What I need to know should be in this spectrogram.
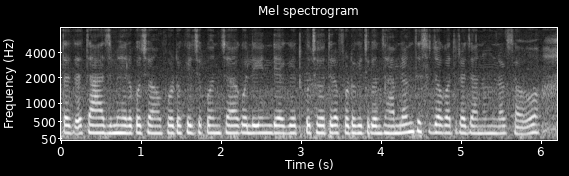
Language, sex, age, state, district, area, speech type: Nepali, female, 18-30, West Bengal, Alipurduar, rural, spontaneous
